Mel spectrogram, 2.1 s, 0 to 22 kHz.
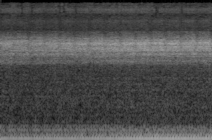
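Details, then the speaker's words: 2001 Ford Escort ZX2 warming up, not yet fully at temperature: low, even rumble with a steady beat and no knocks, misses or hunting; runs very well. Normal idle. "I'm not entirely certain, but just listen to her. She runs well. She runs very well."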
